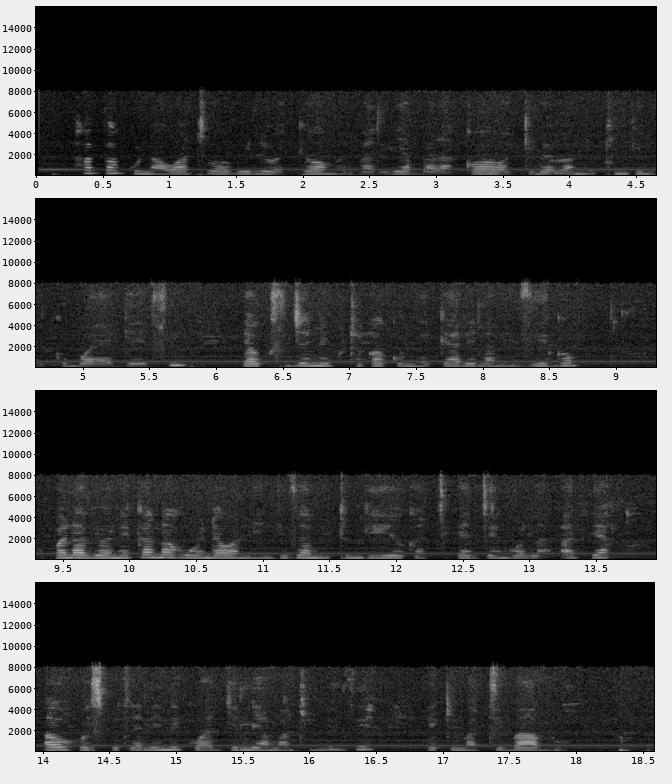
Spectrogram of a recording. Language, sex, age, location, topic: Swahili, female, 18-24, Kisumu, health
